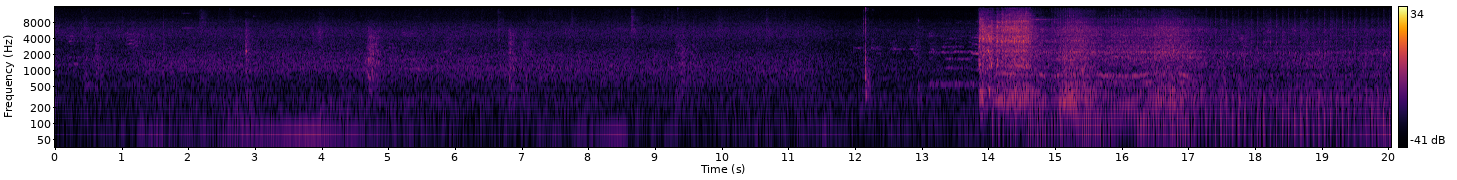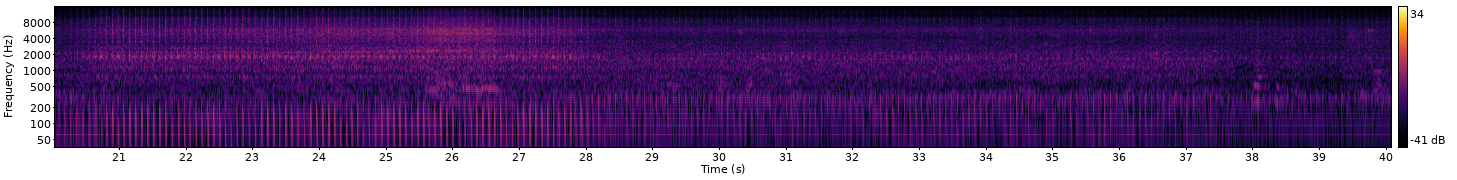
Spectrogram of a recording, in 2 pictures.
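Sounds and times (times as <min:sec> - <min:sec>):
scooter engine running: 0:13.8 - 0:40.0.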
